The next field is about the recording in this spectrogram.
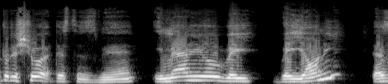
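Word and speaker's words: Emmanuel Wanyonyi: Emmanuel Reonei, that's how you say it.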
